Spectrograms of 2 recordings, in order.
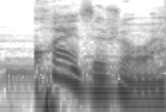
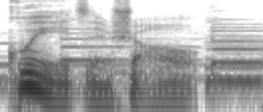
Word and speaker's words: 刽子手: 很多人会念筷子手呀，可是它是刽子手。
